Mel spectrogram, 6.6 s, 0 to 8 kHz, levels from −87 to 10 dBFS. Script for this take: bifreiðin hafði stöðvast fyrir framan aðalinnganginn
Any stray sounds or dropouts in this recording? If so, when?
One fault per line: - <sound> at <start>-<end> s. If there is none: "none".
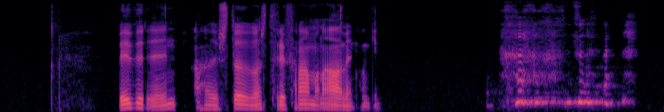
- laugh at 4.9-6.4 s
